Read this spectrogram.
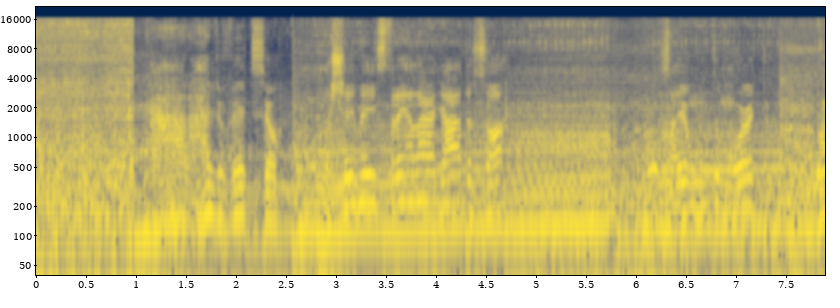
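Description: A supercharged Kawasaki Ninja H2 engine hums while cruising at low speed.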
